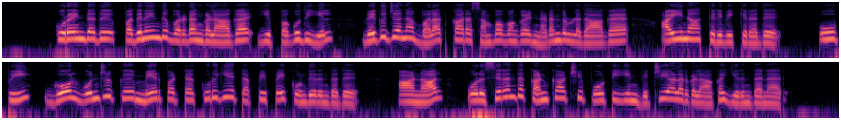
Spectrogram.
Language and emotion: Tamil, neutral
